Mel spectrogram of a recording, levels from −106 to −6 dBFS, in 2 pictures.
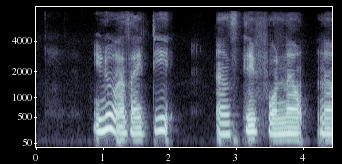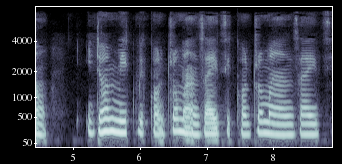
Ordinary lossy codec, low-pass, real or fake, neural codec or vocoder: AAC, 32 kbps; 7.2 kHz; real; none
